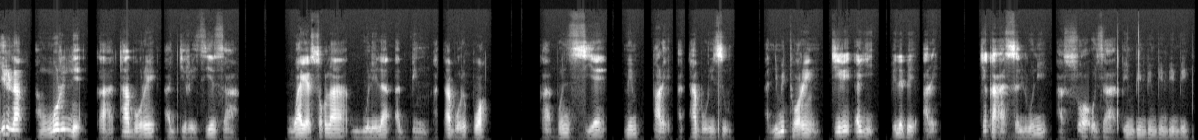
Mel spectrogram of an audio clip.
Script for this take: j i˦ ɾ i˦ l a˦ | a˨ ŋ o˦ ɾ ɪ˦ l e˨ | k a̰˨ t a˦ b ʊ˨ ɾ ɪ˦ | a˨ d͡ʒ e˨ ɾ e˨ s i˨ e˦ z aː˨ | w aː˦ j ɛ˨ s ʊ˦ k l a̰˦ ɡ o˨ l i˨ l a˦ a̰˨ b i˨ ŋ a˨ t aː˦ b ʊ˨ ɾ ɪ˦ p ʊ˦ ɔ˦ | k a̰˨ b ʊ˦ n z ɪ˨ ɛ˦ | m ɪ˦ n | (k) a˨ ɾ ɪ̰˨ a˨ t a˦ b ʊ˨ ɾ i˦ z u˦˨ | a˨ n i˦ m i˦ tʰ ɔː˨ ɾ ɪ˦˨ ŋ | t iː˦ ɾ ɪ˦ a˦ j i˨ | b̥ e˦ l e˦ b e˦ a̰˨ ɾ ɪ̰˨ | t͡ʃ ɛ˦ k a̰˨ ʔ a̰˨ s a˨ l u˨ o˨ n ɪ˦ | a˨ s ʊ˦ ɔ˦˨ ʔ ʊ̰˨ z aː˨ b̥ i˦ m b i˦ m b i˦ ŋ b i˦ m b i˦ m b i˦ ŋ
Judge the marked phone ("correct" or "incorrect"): incorrect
